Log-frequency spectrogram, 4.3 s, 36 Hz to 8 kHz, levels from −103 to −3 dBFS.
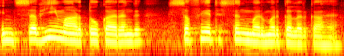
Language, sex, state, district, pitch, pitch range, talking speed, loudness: Hindi, male, Uttar Pradesh, Lalitpur, 155 Hz, 145-175 Hz, 140 wpm, -16 LUFS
